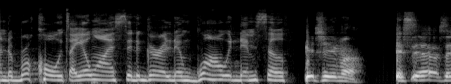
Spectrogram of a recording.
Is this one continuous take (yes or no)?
no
